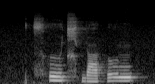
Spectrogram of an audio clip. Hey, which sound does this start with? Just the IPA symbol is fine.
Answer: t͡sʰ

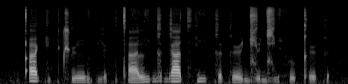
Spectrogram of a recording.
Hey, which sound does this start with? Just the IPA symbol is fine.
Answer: qʼ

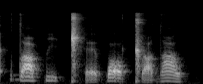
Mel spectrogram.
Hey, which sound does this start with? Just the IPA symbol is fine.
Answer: dˤ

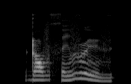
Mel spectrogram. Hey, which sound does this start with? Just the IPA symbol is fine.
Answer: ɖ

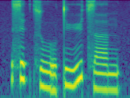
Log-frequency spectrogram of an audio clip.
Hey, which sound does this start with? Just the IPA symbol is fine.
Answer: s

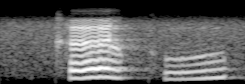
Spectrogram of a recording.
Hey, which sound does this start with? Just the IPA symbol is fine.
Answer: kʰ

